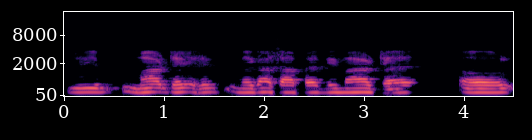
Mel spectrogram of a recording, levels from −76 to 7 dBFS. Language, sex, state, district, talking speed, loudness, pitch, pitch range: Hindi, male, Uttar Pradesh, Gorakhpur, 145 wpm, -26 LUFS, 150 Hz, 145-150 Hz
